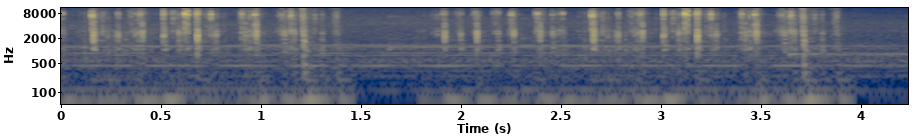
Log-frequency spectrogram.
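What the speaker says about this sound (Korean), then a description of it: "키보드를 만지지 않았는데 화면에 글자가 타이핑되기 시작했다." Rapid computer keyboard typing in two bursts of clustered keystrokes, split by a short pause, over a low steady hum, with no voices.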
